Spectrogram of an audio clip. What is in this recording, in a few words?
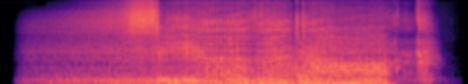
demon dark voice reverse fear of dark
